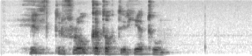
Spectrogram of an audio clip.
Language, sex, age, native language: Icelandic, male, 40-49, Icelandic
